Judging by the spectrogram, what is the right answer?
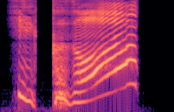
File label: run away, voice commands Anime Loli; svencoop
